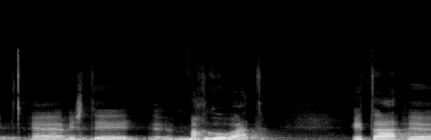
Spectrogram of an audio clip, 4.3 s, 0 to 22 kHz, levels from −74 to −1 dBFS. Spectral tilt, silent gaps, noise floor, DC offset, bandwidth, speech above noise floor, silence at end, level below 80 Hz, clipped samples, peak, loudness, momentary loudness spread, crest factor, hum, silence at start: -7.5 dB/octave; none; -50 dBFS; under 0.1%; 11 kHz; 36 dB; 0 s; -56 dBFS; under 0.1%; 0 dBFS; -15 LUFS; 12 LU; 16 dB; none; 0 s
